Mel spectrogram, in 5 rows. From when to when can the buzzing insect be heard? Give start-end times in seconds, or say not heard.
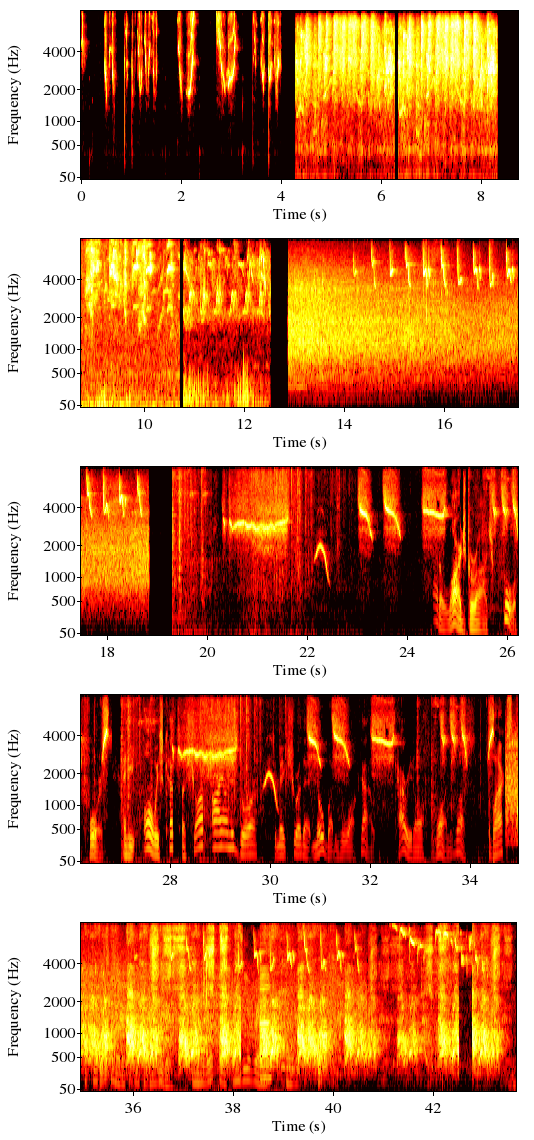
not heard.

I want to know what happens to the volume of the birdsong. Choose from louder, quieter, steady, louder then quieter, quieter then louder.
quieter.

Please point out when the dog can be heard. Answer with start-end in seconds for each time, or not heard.
34.9-43.5.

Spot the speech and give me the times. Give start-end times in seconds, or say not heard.
24.6-39.5.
